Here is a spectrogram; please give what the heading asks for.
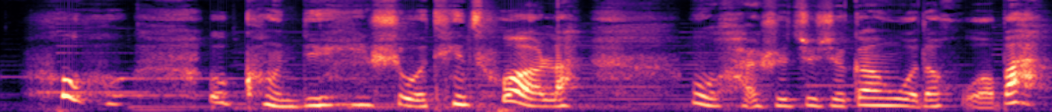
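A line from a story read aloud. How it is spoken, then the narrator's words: Laughing. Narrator (Chinese): 樱桃师傅 笑着说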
